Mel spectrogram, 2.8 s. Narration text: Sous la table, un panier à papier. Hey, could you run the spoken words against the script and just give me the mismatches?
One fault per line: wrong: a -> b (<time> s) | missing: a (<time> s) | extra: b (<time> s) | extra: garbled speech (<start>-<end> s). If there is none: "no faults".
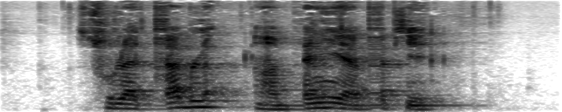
no faults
